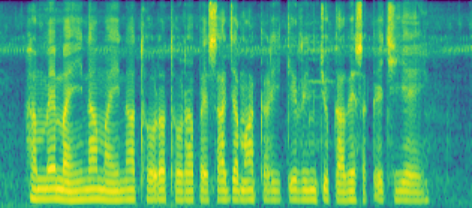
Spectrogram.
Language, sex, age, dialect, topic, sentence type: Maithili, male, 25-30, Angika, banking, question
